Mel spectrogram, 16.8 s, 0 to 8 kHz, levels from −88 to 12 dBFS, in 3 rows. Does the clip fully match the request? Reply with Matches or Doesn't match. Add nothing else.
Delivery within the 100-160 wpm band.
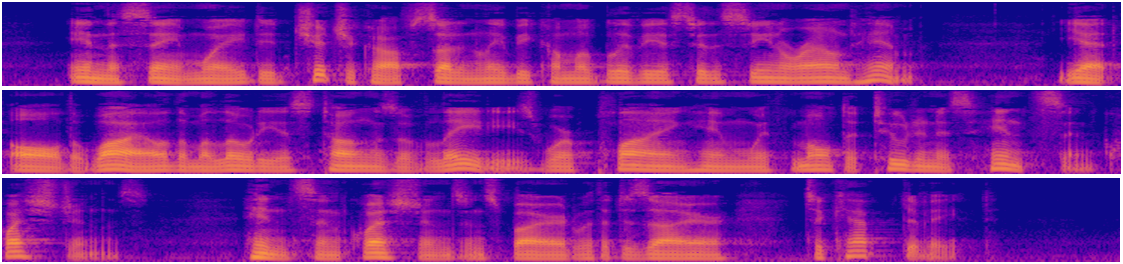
Matches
